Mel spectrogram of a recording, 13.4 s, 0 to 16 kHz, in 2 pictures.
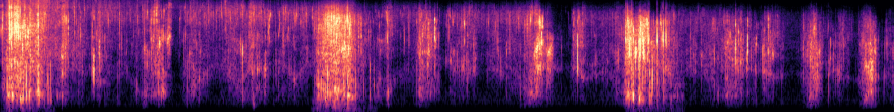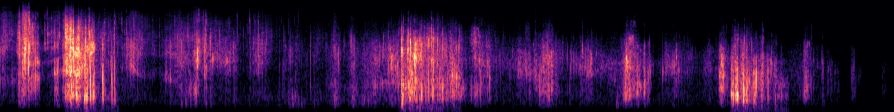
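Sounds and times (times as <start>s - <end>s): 
zombie eating: 0.0s - 11.5s.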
